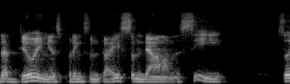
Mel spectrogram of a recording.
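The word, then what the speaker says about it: Dycem: D-Y-C-E-M is how it's spelled. So D-Y-C-E-M, Dyson. It's that stuff.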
